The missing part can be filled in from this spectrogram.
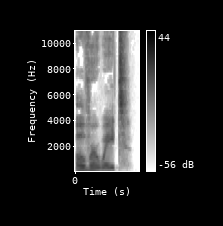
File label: "overweight", US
